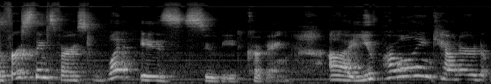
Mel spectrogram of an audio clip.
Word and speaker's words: sous vide: second s ensu and you do say v-i-d-e but it's just pronounced veed so that's how you pronounce it so sous-vide in french literally translates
